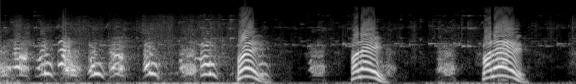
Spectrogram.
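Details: Hunting dogs with a large wild boar at bay in Ribagorza, Huesca; a run of short barks, then three long arching howl-like cries, each sliding up and falling away.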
